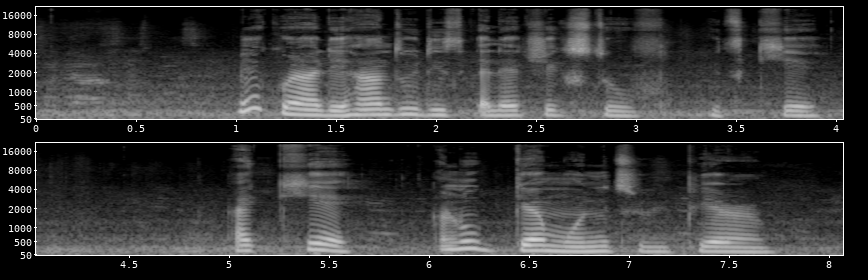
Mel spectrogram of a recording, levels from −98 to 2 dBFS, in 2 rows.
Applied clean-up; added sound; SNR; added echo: none; Vehicle; 15 dB; none.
